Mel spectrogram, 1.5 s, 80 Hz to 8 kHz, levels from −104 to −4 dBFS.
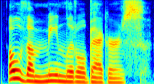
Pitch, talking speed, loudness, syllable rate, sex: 185 Hz, 195 wpm, -19 LUFS, 5.2 syllables/s, female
